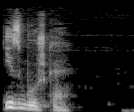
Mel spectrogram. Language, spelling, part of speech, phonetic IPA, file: Russian, избушка, noun, [ɪzˈbuʂkə], Ru-избушка.ogg
- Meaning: diminutive of изба́ (izbá): izba, (peasant's) log hut, cottage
